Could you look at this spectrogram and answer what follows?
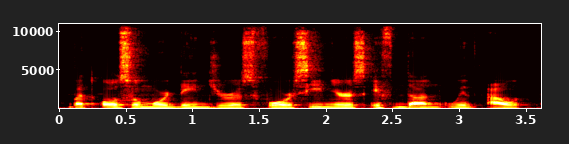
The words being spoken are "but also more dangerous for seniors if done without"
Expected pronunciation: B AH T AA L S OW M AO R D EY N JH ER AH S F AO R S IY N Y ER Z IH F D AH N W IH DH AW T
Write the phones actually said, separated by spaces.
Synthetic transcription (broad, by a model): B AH T AA L S OW M AO R D EY N JH ER AH S F AO R S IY N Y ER S IH F D AH N W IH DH AW T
